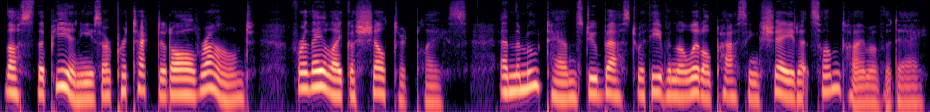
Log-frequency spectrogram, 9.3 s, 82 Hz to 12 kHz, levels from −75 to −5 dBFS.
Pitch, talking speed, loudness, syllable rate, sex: 180 Hz, 195 wpm, -19 LUFS, 5.0 syllables/s, female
